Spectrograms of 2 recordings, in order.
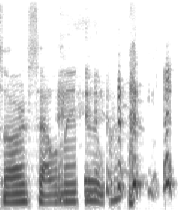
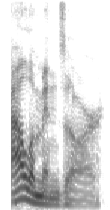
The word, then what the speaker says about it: Alamanzar: Well, let's check on salamander. It's okay, Oliver, because I said it wrong. It was actually Alamanzar. Alamanzar.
